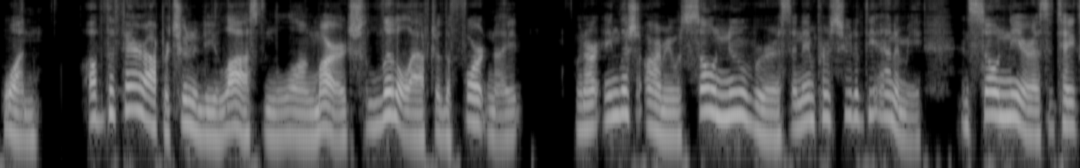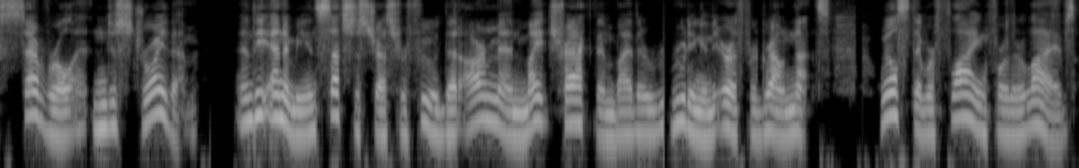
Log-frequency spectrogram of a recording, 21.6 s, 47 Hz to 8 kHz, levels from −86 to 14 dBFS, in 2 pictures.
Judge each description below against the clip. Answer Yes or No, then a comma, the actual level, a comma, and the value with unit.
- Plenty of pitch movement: Yes, wide, 7.4 semitones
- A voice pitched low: No, medium, 160 Hz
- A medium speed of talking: Yes, average, 190 wpm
